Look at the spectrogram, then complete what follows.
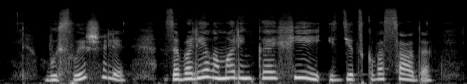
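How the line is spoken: Shouted from treetop. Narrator (Russian): выкрикнула сорока с верхушки березы

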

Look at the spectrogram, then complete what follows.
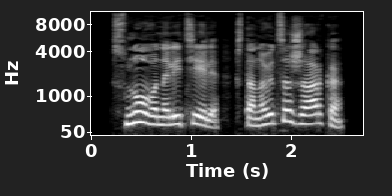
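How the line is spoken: Roaring receiver. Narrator (Russian): Трубка взревела

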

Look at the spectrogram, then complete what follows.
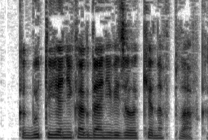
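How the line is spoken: Overly grumpy tone. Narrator (Russian): сказала Лайла более сварливым тоном, чем это было необходимо

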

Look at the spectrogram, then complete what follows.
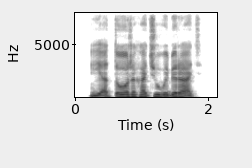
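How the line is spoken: Chorus growling. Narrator (Russian): прорычал хор

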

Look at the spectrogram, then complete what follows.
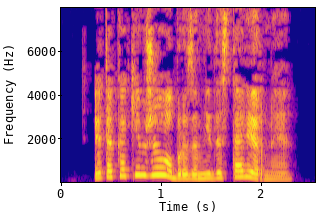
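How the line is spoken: Sharp question. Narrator (Russian): Делени резко спросил

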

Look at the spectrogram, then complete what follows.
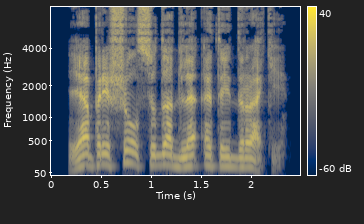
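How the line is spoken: Plain. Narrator (Russian): сказал Эндрю Харбен

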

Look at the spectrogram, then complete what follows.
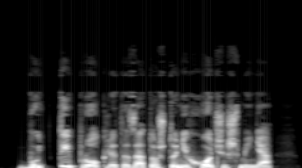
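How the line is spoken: Hissing reply. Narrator (Russian): прошипел он в ответ

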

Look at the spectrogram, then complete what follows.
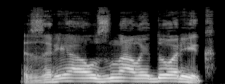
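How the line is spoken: Loud laughter. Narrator (Russian): захохотал Вэмп

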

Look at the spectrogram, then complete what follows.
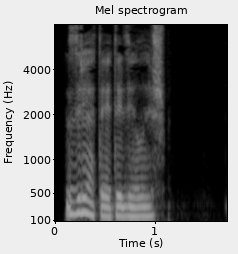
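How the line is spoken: Even, level voice. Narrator (Russian): ровным голосом продолжал Альфред

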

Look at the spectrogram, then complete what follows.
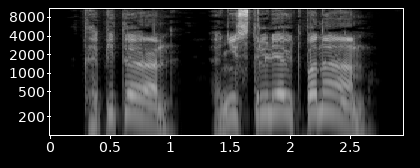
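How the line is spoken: Distant shout from below. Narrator (Russian): Ниже, казалось, кричал сам воздух

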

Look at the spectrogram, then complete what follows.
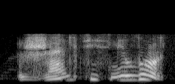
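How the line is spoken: Pleading voice. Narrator (Russian): умоляющим голосом еще раз сказал слуга

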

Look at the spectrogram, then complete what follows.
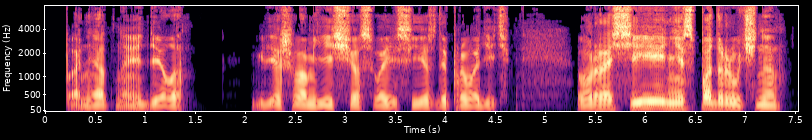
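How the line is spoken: Grumbling. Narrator (Russian): буркнул Савва

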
